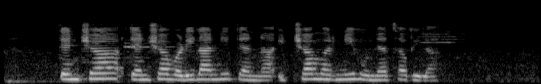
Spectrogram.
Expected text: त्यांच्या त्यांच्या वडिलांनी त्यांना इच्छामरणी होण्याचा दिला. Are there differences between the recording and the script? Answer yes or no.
no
